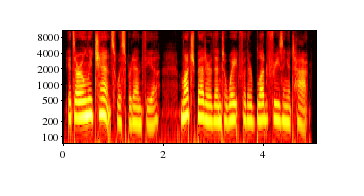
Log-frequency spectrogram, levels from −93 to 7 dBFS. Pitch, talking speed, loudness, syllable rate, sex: 210 Hz, 190 wpm, -17 LUFS, 5.4 syllables/s, female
